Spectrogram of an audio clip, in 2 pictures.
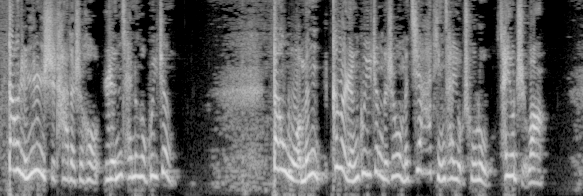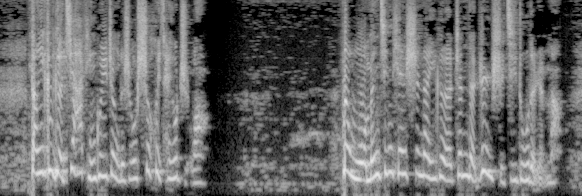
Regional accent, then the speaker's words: China; now in Australia; 因为我们是中国人，我用我们的祖国作为比较

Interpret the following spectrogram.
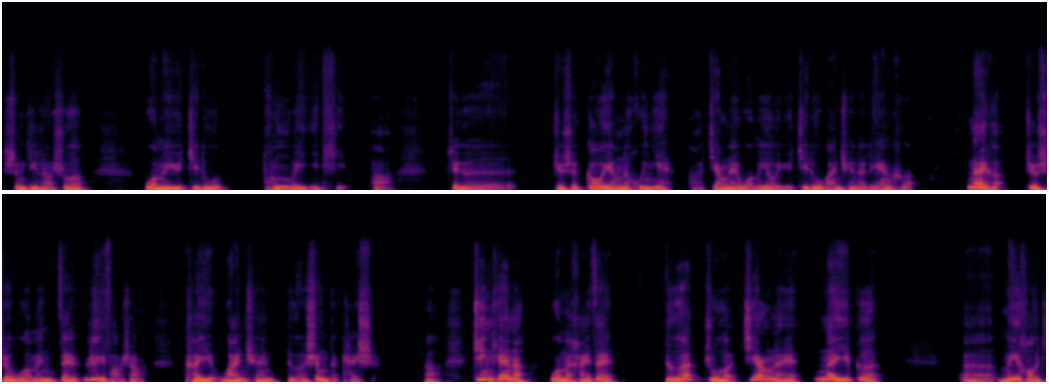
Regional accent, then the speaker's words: China; 但是咱们中国人有一句宝贵的话说，

